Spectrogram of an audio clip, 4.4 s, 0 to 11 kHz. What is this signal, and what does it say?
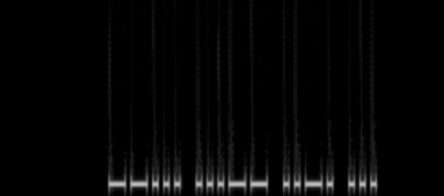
Morse code, heard as a keyed tone, about 23 wpm, 700 Hz. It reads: 73FS
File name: practice / 22wpm / Four Letter-Number Combinations - 22wpm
